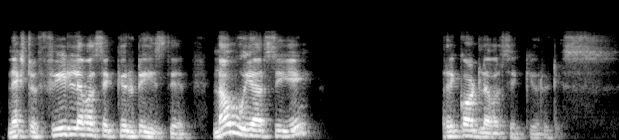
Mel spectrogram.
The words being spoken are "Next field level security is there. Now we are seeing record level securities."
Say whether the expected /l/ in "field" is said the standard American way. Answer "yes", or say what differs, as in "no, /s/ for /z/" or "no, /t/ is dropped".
no, /l/ is dropped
